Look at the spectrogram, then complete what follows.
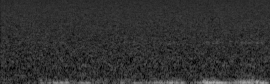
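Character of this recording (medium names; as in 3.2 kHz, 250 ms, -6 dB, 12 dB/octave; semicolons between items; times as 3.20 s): a buzz of ramps at a fixed pitch in blocks of 16 samples; tremolo saw down 2.5 Hz, depth 80%; a quantiser's noise floor 6-bit, dither triangular; a shimmering, thickened sound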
